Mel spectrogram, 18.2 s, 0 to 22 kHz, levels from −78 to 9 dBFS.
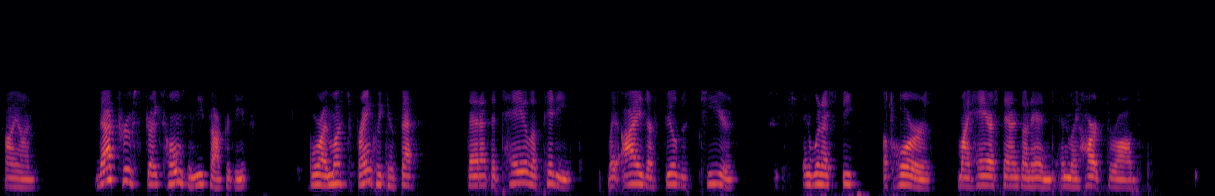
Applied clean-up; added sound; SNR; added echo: neural mask model Resemble Enhance denoiser.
